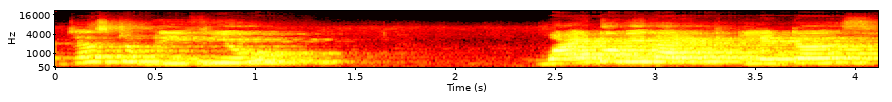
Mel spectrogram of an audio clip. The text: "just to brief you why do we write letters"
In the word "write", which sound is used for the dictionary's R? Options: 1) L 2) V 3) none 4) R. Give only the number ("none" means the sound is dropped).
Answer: 1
